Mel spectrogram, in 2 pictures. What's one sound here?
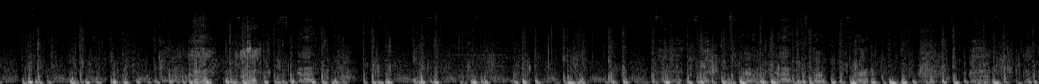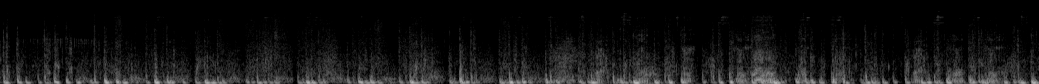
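Horse hooves crunch steadily through deep snow.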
